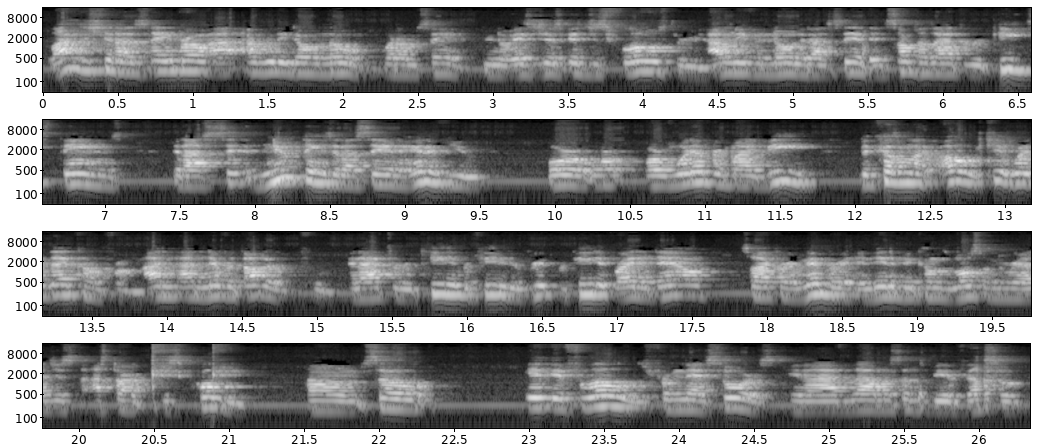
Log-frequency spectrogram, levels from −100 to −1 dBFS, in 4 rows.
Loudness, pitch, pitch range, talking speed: -23 LUFS, 200 Hz, 175-230 Hz, 280 wpm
